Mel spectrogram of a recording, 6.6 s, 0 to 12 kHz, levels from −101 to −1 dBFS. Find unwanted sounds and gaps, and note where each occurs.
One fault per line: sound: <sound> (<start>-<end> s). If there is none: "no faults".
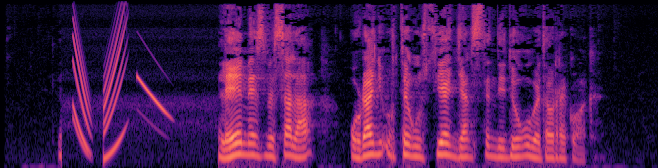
sound: chirp (0.7-1.8 s)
